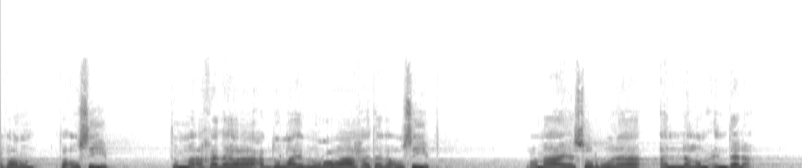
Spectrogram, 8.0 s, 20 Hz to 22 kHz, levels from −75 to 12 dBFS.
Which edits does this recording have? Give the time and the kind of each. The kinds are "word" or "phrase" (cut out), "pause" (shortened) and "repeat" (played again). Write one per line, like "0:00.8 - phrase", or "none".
none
